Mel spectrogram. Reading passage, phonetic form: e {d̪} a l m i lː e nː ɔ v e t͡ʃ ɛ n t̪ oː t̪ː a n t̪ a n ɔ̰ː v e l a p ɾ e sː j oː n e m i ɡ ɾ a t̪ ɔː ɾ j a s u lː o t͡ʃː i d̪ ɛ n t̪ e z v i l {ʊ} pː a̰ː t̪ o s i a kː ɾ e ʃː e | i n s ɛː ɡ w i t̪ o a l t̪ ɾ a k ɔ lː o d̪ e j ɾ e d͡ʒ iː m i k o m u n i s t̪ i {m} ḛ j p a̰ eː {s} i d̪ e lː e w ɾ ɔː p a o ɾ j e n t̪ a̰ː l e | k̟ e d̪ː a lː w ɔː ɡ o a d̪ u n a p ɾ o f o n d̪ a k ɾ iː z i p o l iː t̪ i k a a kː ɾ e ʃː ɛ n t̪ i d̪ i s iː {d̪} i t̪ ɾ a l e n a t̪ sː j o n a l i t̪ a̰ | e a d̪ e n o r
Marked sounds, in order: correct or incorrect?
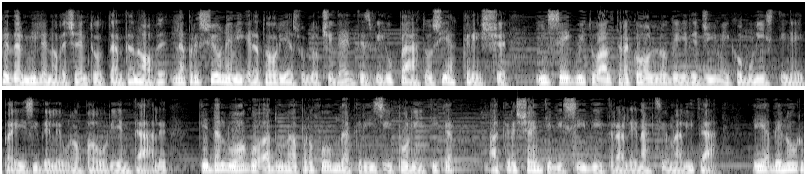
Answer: correct, incorrect, incorrect, incorrect, correct

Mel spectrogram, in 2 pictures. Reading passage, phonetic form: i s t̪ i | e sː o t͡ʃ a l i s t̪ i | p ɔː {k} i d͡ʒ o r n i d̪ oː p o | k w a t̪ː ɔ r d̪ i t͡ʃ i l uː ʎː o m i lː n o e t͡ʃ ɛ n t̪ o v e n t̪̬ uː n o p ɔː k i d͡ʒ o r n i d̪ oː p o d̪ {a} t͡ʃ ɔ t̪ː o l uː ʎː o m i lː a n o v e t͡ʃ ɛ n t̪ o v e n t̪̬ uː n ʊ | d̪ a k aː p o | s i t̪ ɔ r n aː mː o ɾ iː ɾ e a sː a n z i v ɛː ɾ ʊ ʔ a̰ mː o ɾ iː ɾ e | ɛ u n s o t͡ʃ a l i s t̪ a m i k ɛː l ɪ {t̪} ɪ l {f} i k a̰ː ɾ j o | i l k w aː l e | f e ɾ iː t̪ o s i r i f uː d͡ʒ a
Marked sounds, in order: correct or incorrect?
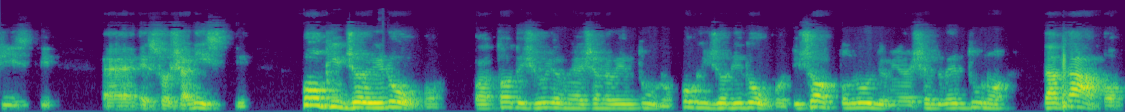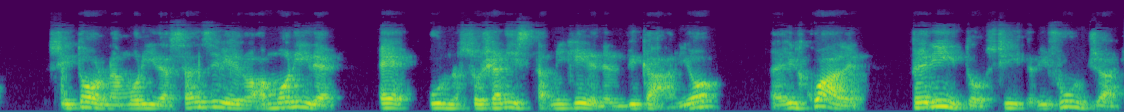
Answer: correct, incorrect, incorrect, incorrect

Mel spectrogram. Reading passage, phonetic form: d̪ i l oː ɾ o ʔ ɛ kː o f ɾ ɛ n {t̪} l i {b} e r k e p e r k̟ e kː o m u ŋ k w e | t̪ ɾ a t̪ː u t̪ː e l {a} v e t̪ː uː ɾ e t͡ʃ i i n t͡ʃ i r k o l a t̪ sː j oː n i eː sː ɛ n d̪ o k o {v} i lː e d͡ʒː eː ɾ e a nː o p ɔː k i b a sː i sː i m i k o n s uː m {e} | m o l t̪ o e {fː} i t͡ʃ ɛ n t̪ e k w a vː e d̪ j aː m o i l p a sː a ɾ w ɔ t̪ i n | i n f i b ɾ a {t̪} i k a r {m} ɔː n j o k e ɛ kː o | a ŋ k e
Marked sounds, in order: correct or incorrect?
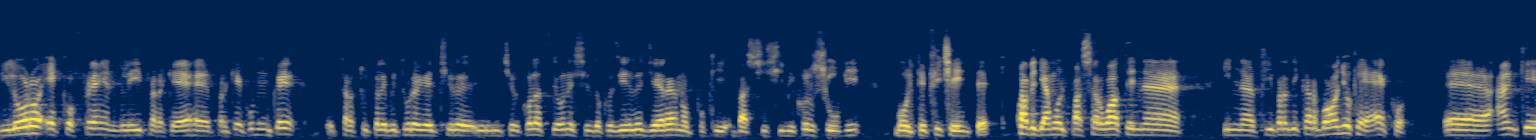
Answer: incorrect, incorrect, incorrect, incorrect, incorrect, correct, incorrect, incorrect

